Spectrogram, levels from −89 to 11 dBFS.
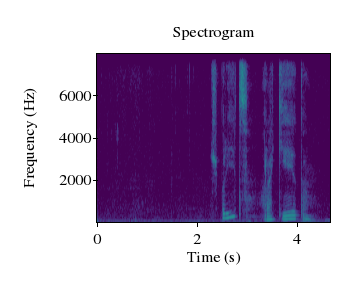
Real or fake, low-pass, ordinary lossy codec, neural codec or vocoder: real; none; none; none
